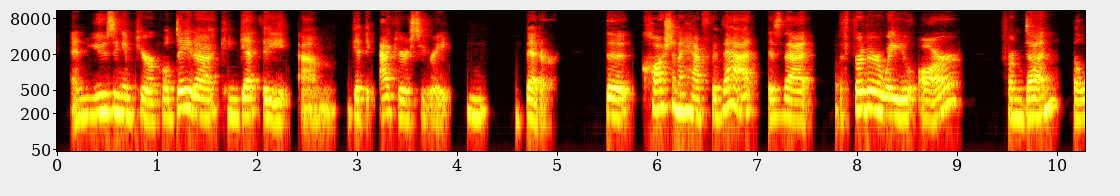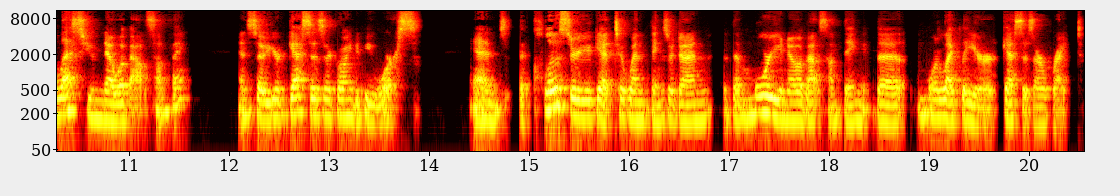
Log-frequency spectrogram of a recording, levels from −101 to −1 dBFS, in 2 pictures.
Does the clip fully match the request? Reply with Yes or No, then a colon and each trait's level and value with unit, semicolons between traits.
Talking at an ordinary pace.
Yes: average, 195 wpm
